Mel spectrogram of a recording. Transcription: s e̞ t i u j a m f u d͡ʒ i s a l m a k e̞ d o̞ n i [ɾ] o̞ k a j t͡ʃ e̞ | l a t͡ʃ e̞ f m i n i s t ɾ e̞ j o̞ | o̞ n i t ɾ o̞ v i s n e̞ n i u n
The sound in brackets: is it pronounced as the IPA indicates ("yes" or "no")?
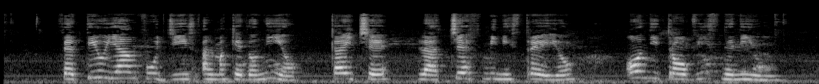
no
